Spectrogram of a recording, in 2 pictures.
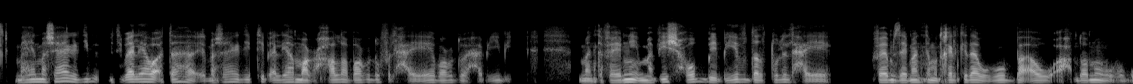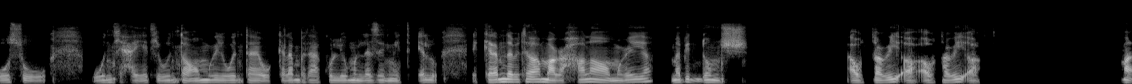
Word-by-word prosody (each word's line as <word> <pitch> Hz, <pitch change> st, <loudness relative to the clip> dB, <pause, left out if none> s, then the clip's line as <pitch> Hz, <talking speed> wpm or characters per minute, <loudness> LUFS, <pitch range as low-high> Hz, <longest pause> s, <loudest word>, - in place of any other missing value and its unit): ما 100 Hz, -, -4 dB
هي 115 Hz, -, -1 dB
المشاعر 130 Hz, +4 st, +2 dB
دي 120 Hz, +3 st, -7 dB
ب 125 Hz, -, -10 dB
بتبقى 120 Hz, +2 st, +2 dB
ليها 125 Hz, +1 st, +1 dB
وقتها، 120 Hz, -, +2 dB
المشاعر 120 Hz, +2 st, -4 dB
دي 110 Hz, -1 st, -5 dB
بتبقى 100 Hz, -, -5 dB
ليها 110 Hz, +2 st, -1 dB
مرحلة 105 Hz, +1 st, +1 dB
برضه 100 Hz, +1 st, -3 dB
في -, -, -12 dB
الحياة 80 Hz, +5 st, -3 dB
برضه 95 Hz, 0 st, -5 dB
يا -, -, -7 dB
حبيبي، 90 Hz, +4 st, -9 dB, 0.6 s
ما -, -, -2 dB
أنت -, -, -5 dB
فاهمني، 100 Hz, +5 st, +2 dB
ما 95 Hz, 0 st, 0 dB
فيش 120 Hz, +4 st, +7 dB
حُب 115 Hz, +3 st, -1 dB
بيفضل 105 Hz, +1 st, -1 dB
طول 105 Hz, +4 st, -7 dB
الحياة، 75 Hz, -8 st, -2 dB, 0.5 s
فاهم، 100 Hz, 0 st, +4 dB
زي 95 Hz, -1 st, +1 dB
ما 105 Hz, -, +2 dB
أنت 105 Hz, 0 st, -2 dB
متخيّل 100 Hz, +1 st, +2 dB
كده 105 Hz, 0 st, +2 dB
ورود 90 Hz, 0 st, -3 dB
بقى 95 Hz, -, +2 dB
وأحضان 95 Hz, +1 st, -2 dB
وبوس 95 Hz, +1 st, -4 dB
و 90 Hz, -2 st, -4 dB, 0.5 s
وأنتِ 95 Hz, +3 st, -4 dB
حياتي 90 Hz, +1 st, -2 dB
وأنت 95 Hz, +3 st, -3 dB
عُمري 100 Hz, +4 st, +1 dB
وأنت 100 Hz, +1 st, -3 dB
والكلام 90 Hz, +1 st, -1 dB
بتاع 100 Hz, -1 st, -2 dB
كلّ 100 Hz, -1 st, -3 dB
يوم 95 Hz, 0 st, 0 dB
اللي 95 Hz, -, -2 dB
لازم 90 Hz, -1 st, -2 dB
يتقال، 85 Hz, -, -4 dB, 0.4 s
الكلام 110 Hz, +4 st, +4 dB
ده 120 Hz, -, +8 dB
بتبقى 115 Hz, 0 st, +4 dB
مرحلة 110 Hz, +3 st, +4 dB
عُمريّة 105 Hz, +9 st, 0 dB, 0.2 s
ما 105 Hz, -, +3 dB
بتدومش، 105 Hz, -5 st, +1 dB, 1.0 s
أو -, -, +4 dB
طريقة -, -, +4 dB
أو -, -, +2 dB
طريقة -, -, +1 dB, 1.5 s
م -, -, +7 dB
100 Hz, 165 wpm, -26 LUFS, 95-110 Hz, 1.5 s, ده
